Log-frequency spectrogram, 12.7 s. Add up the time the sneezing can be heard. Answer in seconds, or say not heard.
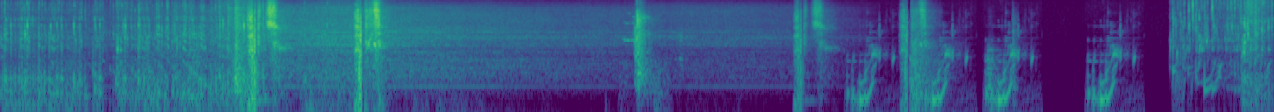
3 s.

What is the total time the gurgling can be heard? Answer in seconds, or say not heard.
8 s.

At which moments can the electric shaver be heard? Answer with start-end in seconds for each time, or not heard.
not heard.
